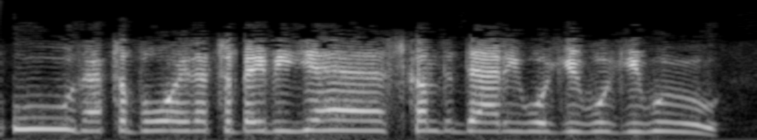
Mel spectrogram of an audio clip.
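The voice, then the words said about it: Very high-pitched cooing baby talk. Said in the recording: “I heard my voice go up 3 octaves until I sounded like my little sister in the middle of a puppy litter.”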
